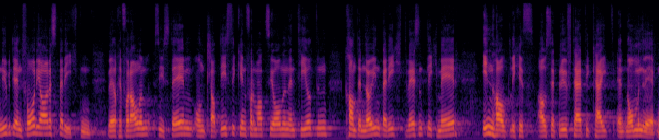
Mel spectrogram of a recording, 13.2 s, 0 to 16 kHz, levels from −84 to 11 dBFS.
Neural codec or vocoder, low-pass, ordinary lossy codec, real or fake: autoencoder, 48 kHz, 128 numbers a frame, DAC-VAE, trained on Japanese speech; 14.4 kHz; none; fake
